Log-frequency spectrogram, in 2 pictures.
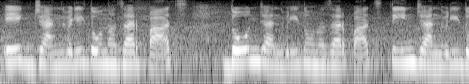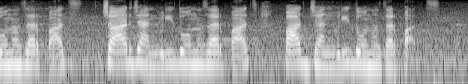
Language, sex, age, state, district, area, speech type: Marathi, female, 18-30, Maharashtra, Mumbai Suburban, urban, spontaneous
